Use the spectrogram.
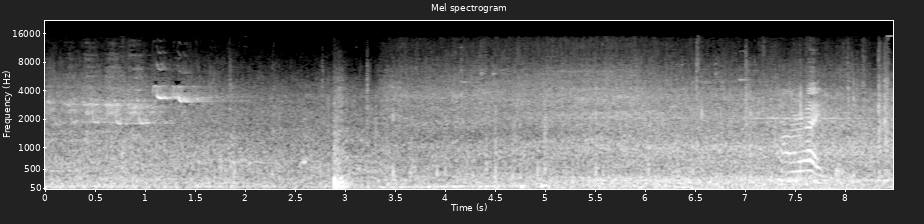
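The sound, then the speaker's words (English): A bus engine rumbles and revs as it pulls away from a bus stop on Simon Street in Auckland, a steady low drone rising slightly near the end, set against outdoor street noise with a brief knock partway through. “And there's a bus pulling away at the bus stop.”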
